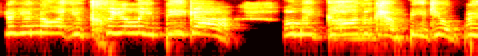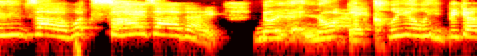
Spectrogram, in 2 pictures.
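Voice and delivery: mock rude stranger. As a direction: parody tactless comments on a body.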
